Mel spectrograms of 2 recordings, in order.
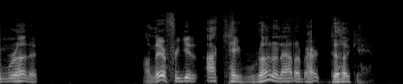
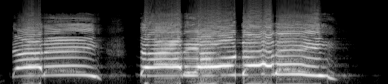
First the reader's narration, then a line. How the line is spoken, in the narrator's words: that little boy laid on that ground in that dirt, screaming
